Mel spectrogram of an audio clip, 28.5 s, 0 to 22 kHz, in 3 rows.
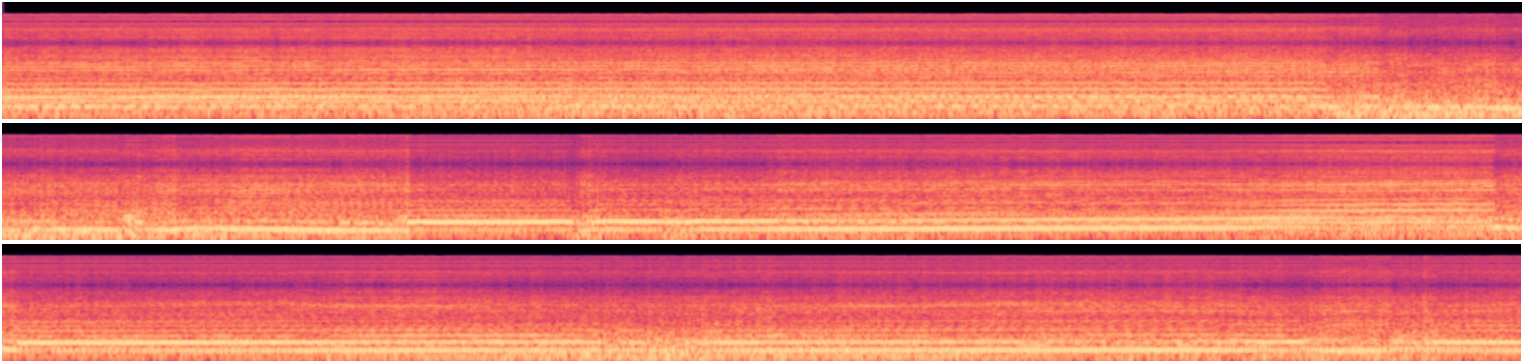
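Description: Onboard sound of a 1970 Chevron B17's 1000cc Formula 3 'screamer' engine at racing revs. The engine holds a high, steady note, then falls away about eight seconds in as the driver lifts. It climbs steadily through a gear, drops sharply at a gearchange about nineteen seconds in, and holds again before falling off near the end.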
